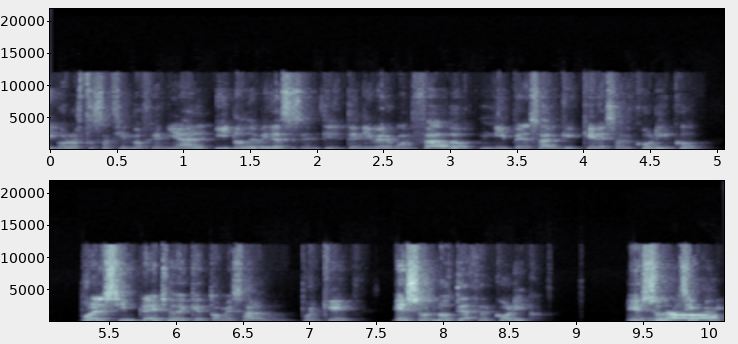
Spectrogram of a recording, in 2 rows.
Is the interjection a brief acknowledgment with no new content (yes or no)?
yes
